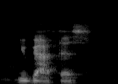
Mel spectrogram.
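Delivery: sly quiet voice.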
